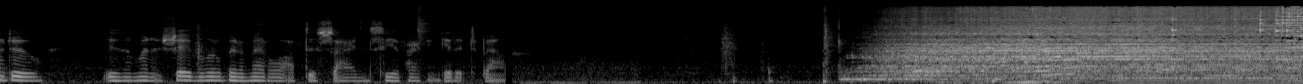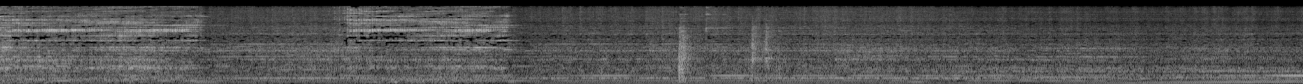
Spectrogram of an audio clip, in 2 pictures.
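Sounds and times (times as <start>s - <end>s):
bench grinder running: 8.4s - 26.0s.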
